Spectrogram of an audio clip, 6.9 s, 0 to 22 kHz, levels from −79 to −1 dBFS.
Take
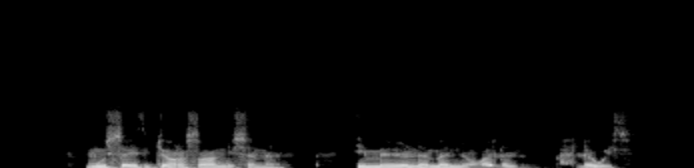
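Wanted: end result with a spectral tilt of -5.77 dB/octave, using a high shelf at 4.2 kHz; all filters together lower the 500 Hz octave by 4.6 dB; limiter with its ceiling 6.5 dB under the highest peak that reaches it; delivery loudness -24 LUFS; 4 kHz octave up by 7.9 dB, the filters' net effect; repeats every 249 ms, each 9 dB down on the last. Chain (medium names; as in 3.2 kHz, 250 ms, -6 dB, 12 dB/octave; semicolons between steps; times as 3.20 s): peaking EQ 500 Hz -5.5 dB; peaking EQ 4 kHz +6.5 dB; treble shelf 4.2 kHz +4 dB; peak limiter -14.5 dBFS; feedback delay 249 ms, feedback 35%, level -9 dB; trim +0.5 dB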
